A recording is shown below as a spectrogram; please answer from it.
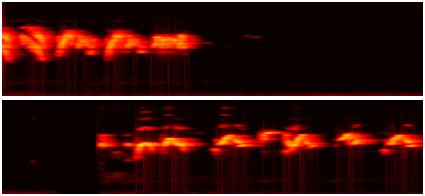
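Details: Plumbeous seedeater (patativa) song: a rapid burst of high warbled, buzzy notes, a pause of over two seconds, then another run of quick twittering phrases, all high-pitched with no other sounds.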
